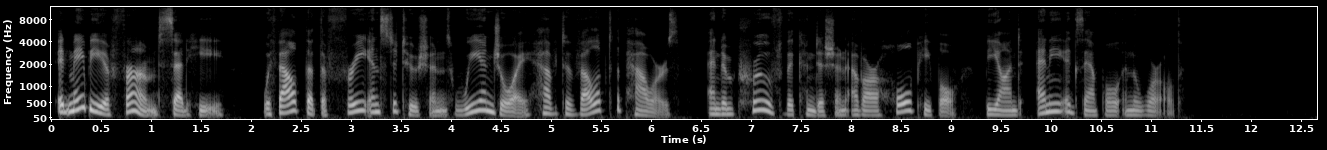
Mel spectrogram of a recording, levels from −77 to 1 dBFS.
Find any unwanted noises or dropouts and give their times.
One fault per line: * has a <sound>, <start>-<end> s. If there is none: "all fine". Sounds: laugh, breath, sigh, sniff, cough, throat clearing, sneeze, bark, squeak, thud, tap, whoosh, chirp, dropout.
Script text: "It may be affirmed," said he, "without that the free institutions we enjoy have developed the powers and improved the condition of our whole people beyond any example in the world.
all fine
